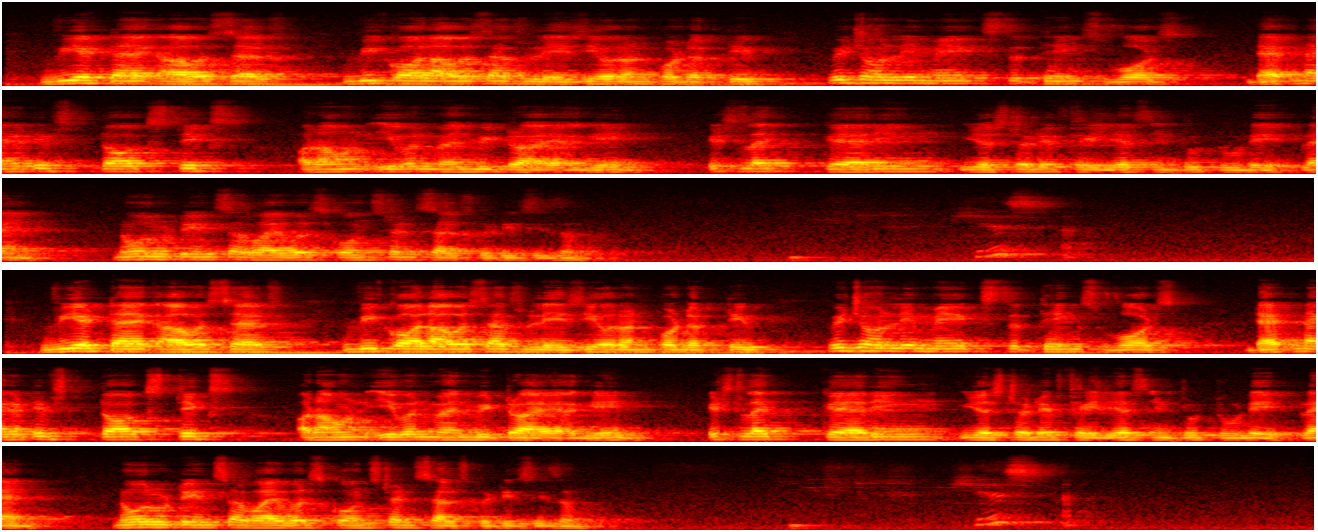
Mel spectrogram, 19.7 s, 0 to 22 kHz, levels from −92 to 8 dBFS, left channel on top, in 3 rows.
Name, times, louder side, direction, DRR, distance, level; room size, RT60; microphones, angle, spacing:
voice 1, 0.2-1.4 1.7-5.9 6.2-7.7 8.0-9.8 10.1-13.3 13.7-16.1, right 3 dB, 75° right, 0.9 m, -22 dB
voice 2, 17.2-18.5, right 1 dB, 50° right, 1.8 m, -43 dB
12.5 x 6.2 x 8.1 m
head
